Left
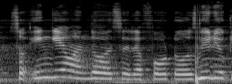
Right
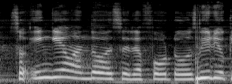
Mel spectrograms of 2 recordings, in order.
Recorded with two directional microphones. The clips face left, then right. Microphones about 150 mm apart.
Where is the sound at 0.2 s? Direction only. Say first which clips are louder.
Right 8 dB; 55° right (ahead or behind).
